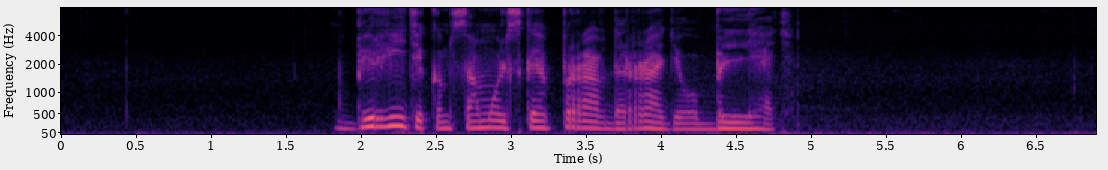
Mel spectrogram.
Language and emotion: Russian, angry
